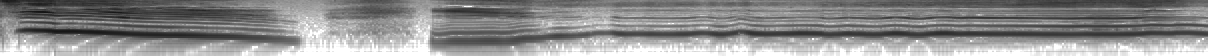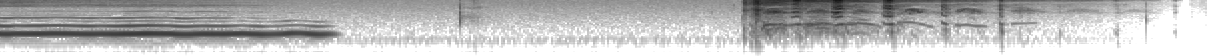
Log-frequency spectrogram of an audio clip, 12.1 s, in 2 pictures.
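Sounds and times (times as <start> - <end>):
woman singing long note: 2.2 - 7.8.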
